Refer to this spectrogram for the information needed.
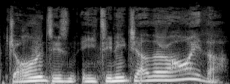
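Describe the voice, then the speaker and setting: A man reading aloud and voicing a big, kindly male giant who mangles his words, in a louder and higher voice than his own. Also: lively intonation, unhurried, dry recording, studio quality. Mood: earnest. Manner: jumbled made-up words, booming and eager.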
